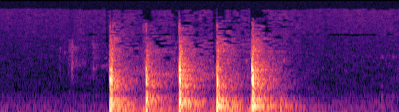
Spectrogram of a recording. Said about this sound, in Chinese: 谁敲门敲的那么大声呀？真是的。我先去开门啊。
